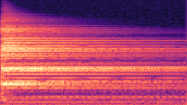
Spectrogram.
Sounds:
gong
musical instrument
music
percussion

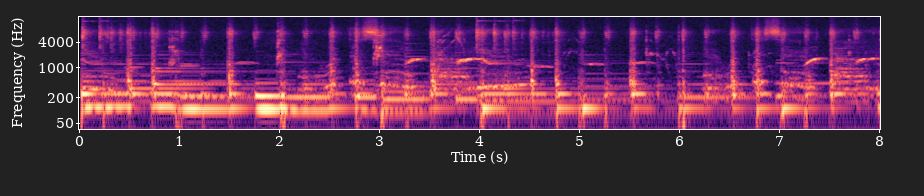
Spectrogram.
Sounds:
music
acoustic guitar
plucked string instrument
guitar
human voice
musical instrument

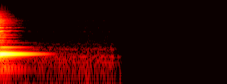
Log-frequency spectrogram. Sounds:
bell
cowbell

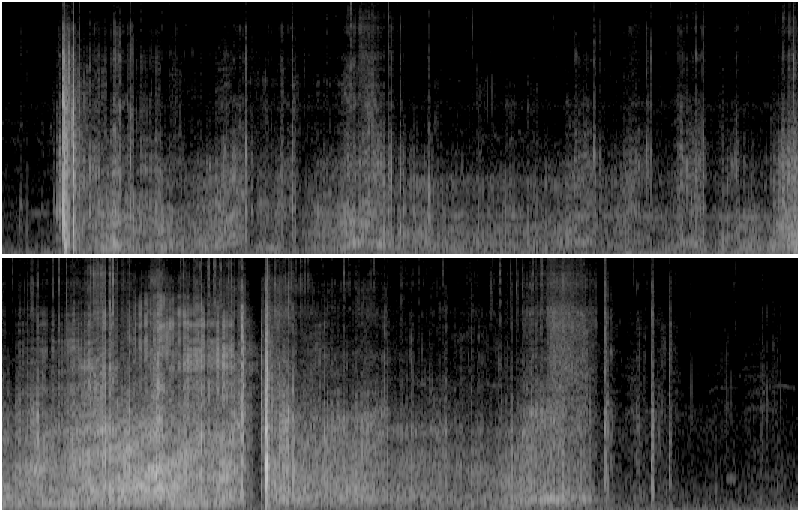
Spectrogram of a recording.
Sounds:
vehicle
skateboard

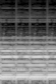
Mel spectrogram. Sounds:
musical instrument
piano
keyboard (musical)
music

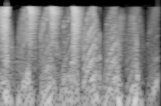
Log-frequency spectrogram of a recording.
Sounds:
music
musical instrument
scratching (performance technique)

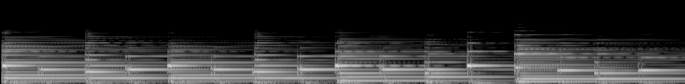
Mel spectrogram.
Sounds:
keyboard (musical)
music
piano
musical instrument

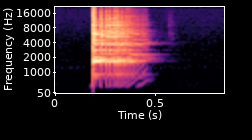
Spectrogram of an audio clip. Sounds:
glass
clink

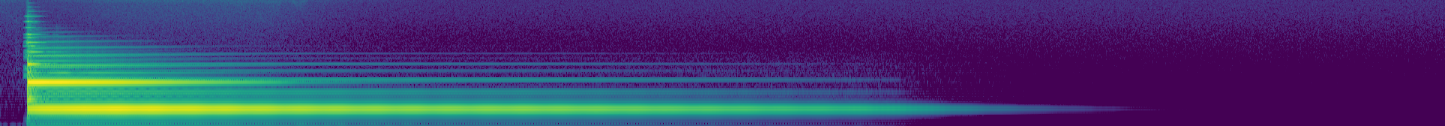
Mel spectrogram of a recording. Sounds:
glass

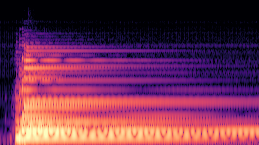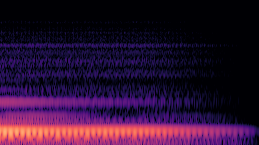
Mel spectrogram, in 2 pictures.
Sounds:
electric guitar
guitar
music
musical instrument
plucked string instrument
strum

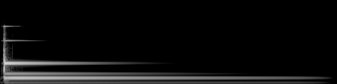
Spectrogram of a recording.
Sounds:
bell

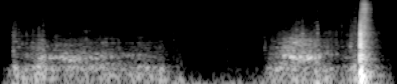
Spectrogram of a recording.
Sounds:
home sounds
drawer open or close

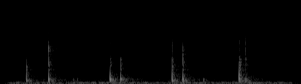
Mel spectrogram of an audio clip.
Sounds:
walk

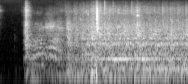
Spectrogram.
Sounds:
engine

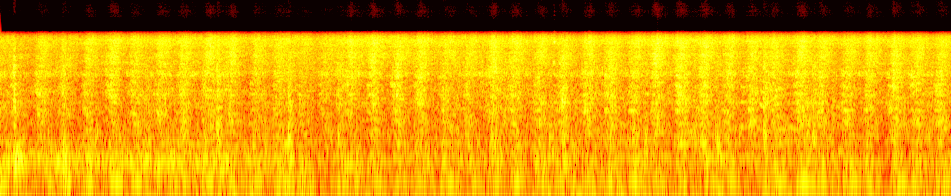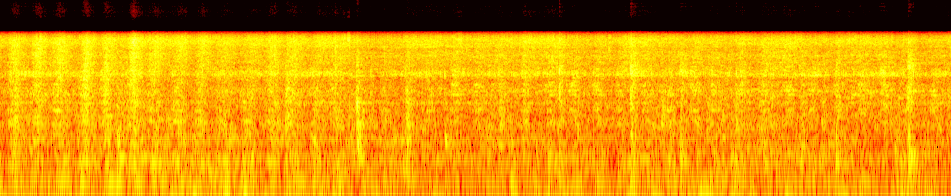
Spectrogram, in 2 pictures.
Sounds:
rail transport
train
vehicle

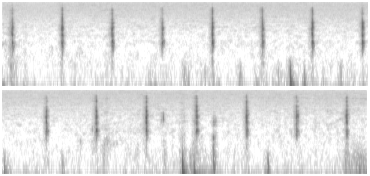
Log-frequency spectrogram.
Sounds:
tick-tock
mechanisms
clock

